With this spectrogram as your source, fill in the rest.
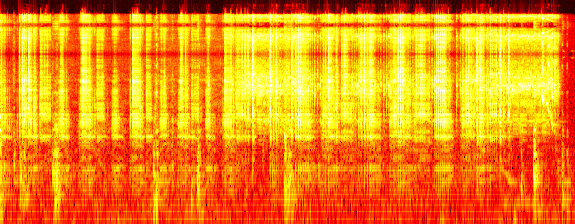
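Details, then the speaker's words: Race bike bottom bracket gives a gritty, rasping grind surging with each crank turn, about once a second; bearings completely shot. "so I was unable to finish the race on that bike uh that bottom bracket is completely shot so just an indication that I need to do some work that's what I'm going to do today"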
